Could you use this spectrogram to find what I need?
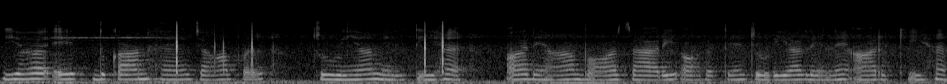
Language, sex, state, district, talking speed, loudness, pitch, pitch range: Hindi, female, Odisha, Sambalpur, 120 wpm, -32 LUFS, 215 Hz, 205-230 Hz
